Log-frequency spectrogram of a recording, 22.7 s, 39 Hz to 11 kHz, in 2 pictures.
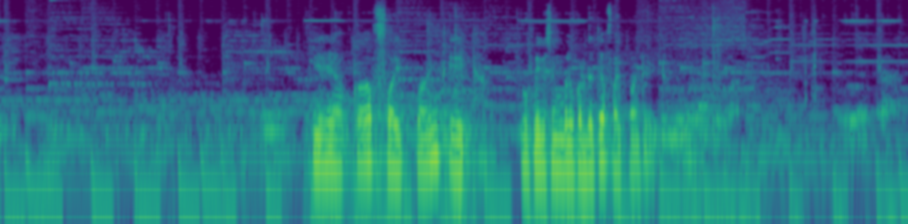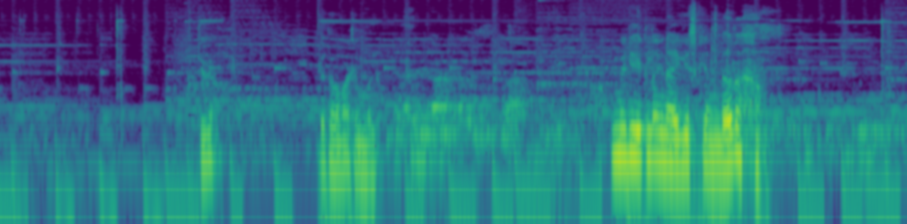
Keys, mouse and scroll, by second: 0.2 scroll down 1, 1.0 click, 1.6 scroll up 1, 2.3 click, 2.7 scroll up 1, 3.0 click, 12.4 click, 13.2 e, 13.6 click, 14.8-16.6 scroll down 1, 18.6 click, 18.8 click, 19.6 ctrl+right click, 20.2 click, 20.6 ctrl+a, 21.8-22.6 typing.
